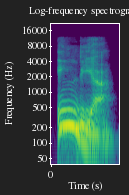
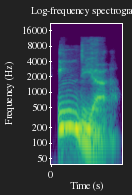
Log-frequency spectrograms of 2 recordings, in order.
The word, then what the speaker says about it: India: I em língua inglesa notem que a sílaba tônica é a primeira India India Olha a diferença da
